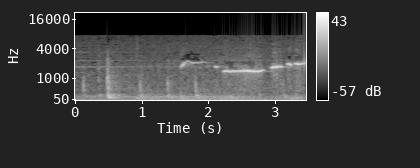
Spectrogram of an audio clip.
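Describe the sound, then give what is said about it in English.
A person whistles a lively, wavering tune loudly in a hallway right outside an office, beginning partway in after a few soft knocks or footsteps over low background rumble, with no talking. “Do you think we should whistle so loudly, …?”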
